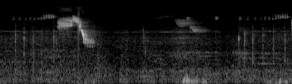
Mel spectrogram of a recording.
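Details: Blue-black grassquit in a cage, from Jacarepaguá, Rio de Janeiro, Brazil, giving its rojão song: a loud, thin, buzzy downslurred note, then a weaker echoing slur, with faint high ticks between.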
